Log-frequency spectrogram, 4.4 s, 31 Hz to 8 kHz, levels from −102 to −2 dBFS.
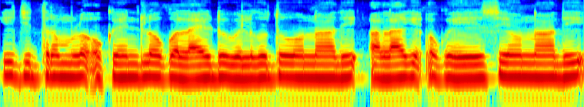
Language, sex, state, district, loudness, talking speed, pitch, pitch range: Telugu, male, Telangana, Mahabubabad, -14 LUFS, 165 wpm, 150 Hz, 145-150 Hz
